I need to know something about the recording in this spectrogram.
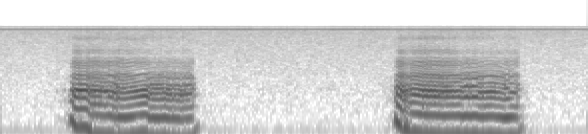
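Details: Person snoring: two drawn-out, low, tonal snoring sounds, each about one second long, over a steady background hum.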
